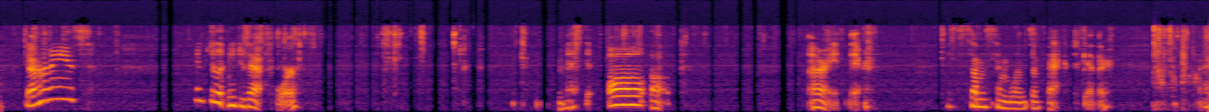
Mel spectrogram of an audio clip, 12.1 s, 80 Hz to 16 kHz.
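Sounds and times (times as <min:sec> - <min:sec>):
packaging crinkling: 0:03.8 - 0:04.7, 0:11.5 - 0:12.0.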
